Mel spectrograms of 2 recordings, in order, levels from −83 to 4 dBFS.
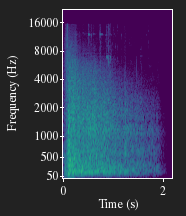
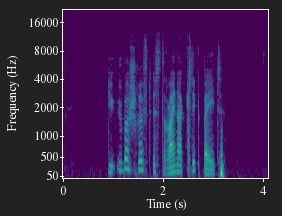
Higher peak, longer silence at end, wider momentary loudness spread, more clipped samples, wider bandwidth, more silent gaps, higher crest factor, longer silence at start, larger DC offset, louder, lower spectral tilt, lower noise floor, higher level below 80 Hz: second, -10 dBFS vs -4 dBFS; second, 0.25 s vs 0.9 s; first, 21 LU vs 15 LU; neither; first, 16.5 kHz vs 12.5 kHz; neither; second, 20 dB vs 28 dB; second, 0 s vs 0.9 s; neither; about the same, -30 LUFS vs -29 LUFS; second, -4.5 dB/octave vs -6.5 dB/octave; second, -52 dBFS vs -77 dBFS; second, -60 dBFS vs -54 dBFS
